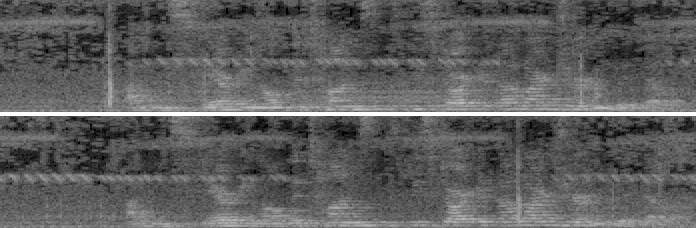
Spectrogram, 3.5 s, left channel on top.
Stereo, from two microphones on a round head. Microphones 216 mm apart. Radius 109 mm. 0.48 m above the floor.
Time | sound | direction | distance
0.6 | a woman speaking | 5° left (ahead or behind) | 1.1 m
